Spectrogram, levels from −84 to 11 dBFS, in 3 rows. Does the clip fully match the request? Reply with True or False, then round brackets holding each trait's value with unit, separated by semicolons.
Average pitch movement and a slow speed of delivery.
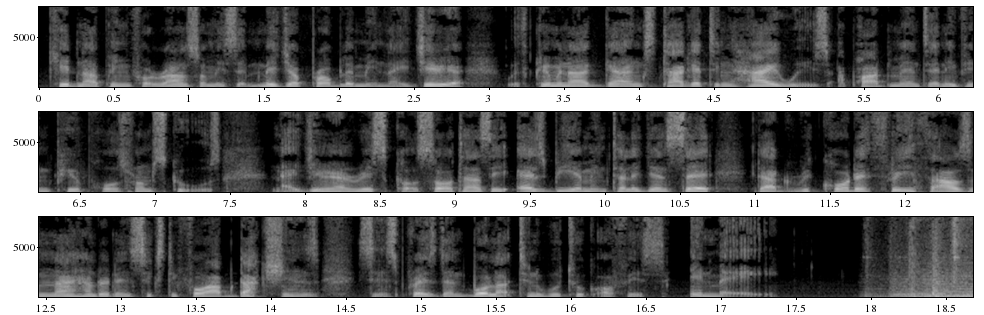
True (3.5 semitones; 125 wpm)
